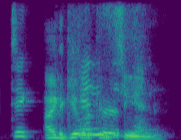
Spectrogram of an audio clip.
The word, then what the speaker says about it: Dickensian: How do you say that? – Dickensian. Dickensian. – Dickens. Well, it's got to be Dickens. – Ian. – That's the name. Dickensian. Dickensian. Yeah. There you go.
